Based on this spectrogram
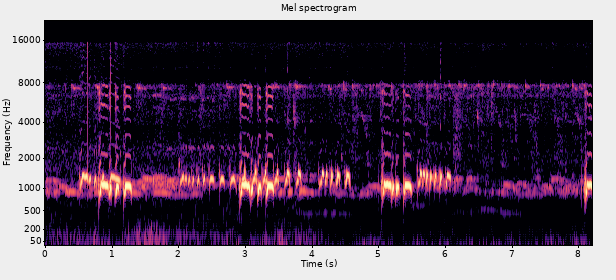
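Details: Local zebra dove with the big 'kung' voice, played to tutor quiet doves: bursts of short, bubbly cooing notes in rapid series, grouped into phrases with gaps of about a second.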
